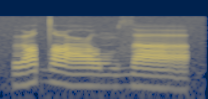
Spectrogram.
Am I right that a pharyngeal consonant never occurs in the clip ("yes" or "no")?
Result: no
